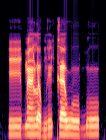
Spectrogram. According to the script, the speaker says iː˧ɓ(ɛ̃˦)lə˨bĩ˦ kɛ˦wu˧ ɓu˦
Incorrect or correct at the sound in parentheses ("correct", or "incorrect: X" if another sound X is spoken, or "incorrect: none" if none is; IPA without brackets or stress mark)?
correct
